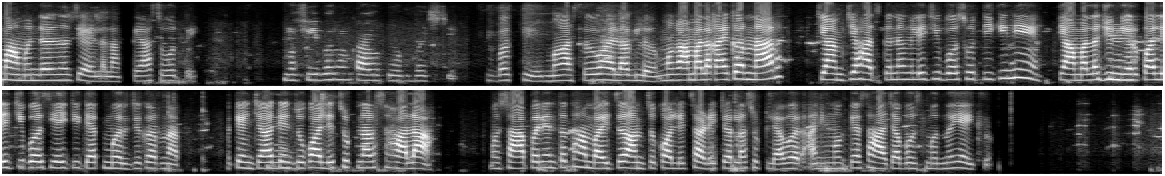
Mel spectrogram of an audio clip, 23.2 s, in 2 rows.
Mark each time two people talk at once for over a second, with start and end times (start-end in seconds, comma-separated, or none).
none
